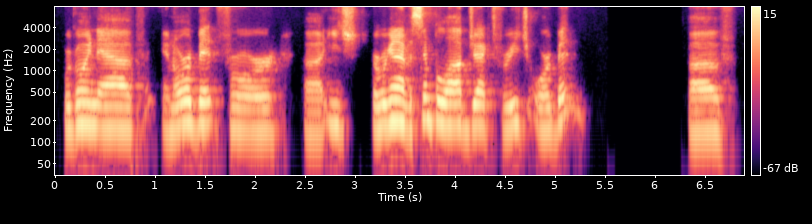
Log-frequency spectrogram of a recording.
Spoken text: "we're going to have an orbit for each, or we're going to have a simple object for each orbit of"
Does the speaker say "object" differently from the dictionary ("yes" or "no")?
no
